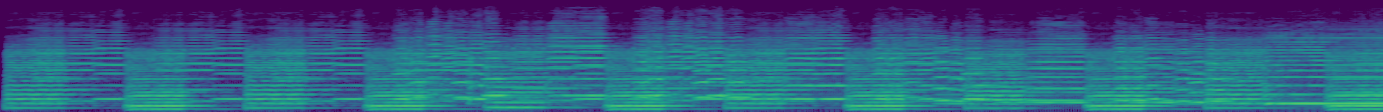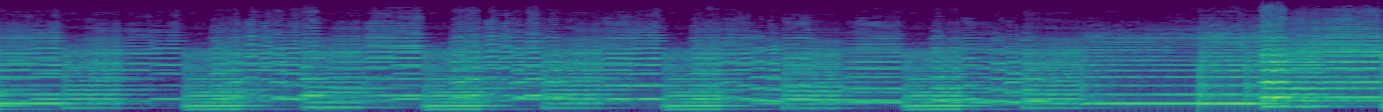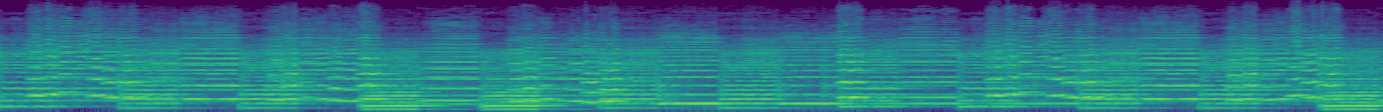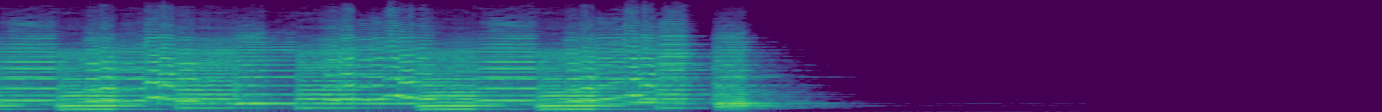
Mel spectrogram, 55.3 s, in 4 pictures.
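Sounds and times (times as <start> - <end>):
string trio playing: 0.1 - 49.4.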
